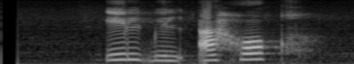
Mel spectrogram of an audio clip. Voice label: "Ojeado", Q'anjob'al

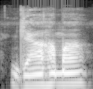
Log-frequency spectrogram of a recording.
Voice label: "giyañ hamañ", Apatani

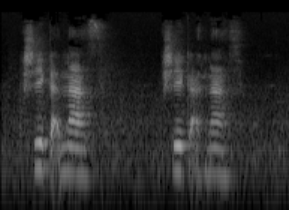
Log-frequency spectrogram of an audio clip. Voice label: Nasa Yuwe; bromeador; paez

